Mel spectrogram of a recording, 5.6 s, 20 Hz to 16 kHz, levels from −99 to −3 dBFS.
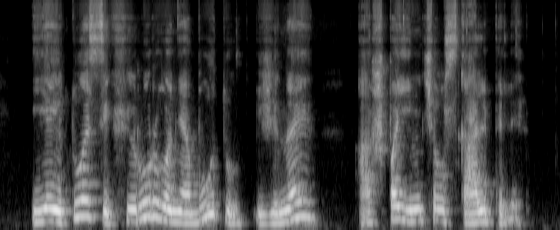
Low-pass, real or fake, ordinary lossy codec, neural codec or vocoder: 14.4 kHz; real; Opus, 32 kbps; none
